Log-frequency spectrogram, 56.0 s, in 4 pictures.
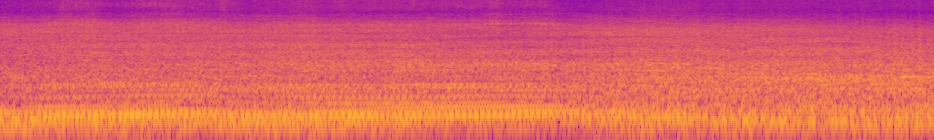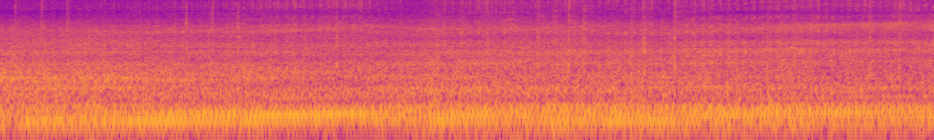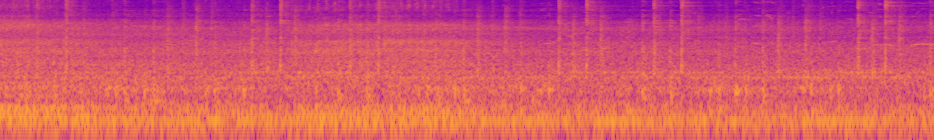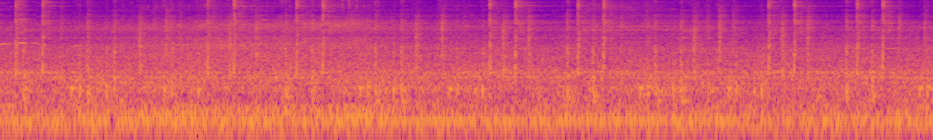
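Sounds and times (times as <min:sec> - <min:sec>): diesel locomotive rumble: 0:00.0 - 0:56.0
wheels clicking over rail joints: 0:20.8 - 0:56.0.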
